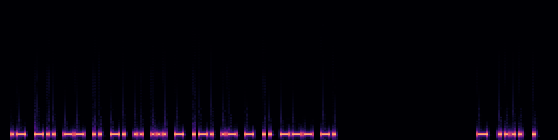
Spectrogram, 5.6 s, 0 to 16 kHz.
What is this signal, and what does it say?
Morse code, heard as a keyed tone, about 47 wpm, 700 Hz. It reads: ADMINISTRATION THE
